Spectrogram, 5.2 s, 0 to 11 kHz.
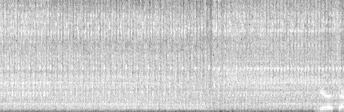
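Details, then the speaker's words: Ford EcoBoost van at idle with intermittent P0106 MAP performance code and stalling; thin fast metallic bell-like ringing and ticking over idle hiss, suspected from the high-pressure GDI fuel pump area, not confirmed. "sound like a little bell is that normal let me get the scanner sounds a little ringy"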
